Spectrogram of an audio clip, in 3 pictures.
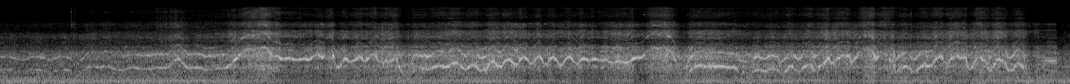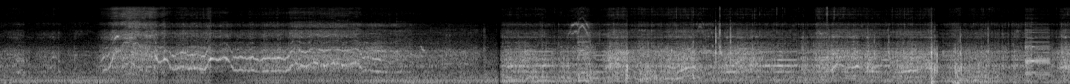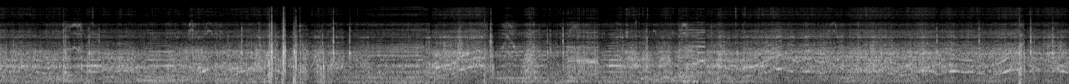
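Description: Electric motor and geared drivetrain of a Vaterra Ascender RC rock crawler whining, the pitch wavering up and down as the throttle is worked over rocks. The sound changes abruptly about 16 seconds in.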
